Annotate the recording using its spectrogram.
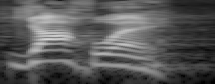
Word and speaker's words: Yahweh: pronounced Yahweh.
